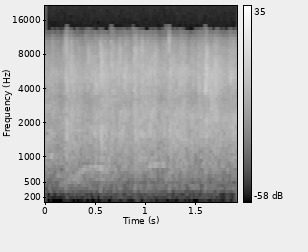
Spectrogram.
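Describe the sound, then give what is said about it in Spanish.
An audience at a Christian sermon claps steadily in a dense, continuous wash of applause for the whole stretch, called for by the preacher, with no voices standing out above it. “A ver ese aplauso.”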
